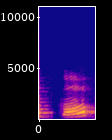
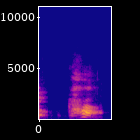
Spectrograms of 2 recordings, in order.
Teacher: फिर ग की तुलना में घ में ज्यादा हवा निकलती है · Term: महाप्राण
